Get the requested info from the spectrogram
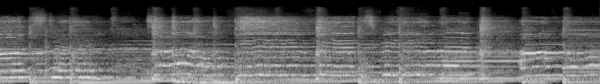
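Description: Karaoke backing track of a pop ballad playing over home stereo speakers, with a steady beat, while a woman sings along with the melody.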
